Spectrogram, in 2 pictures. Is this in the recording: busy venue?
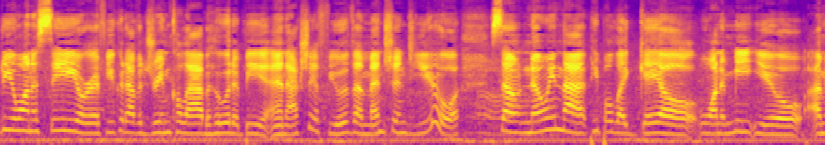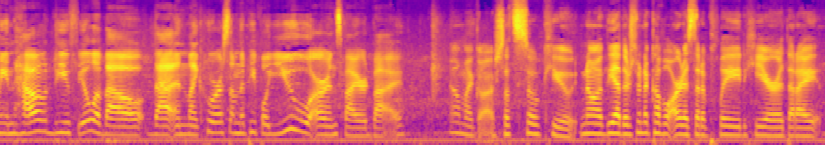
yes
